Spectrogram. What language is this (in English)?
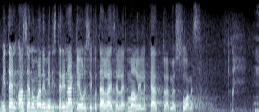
Finnish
